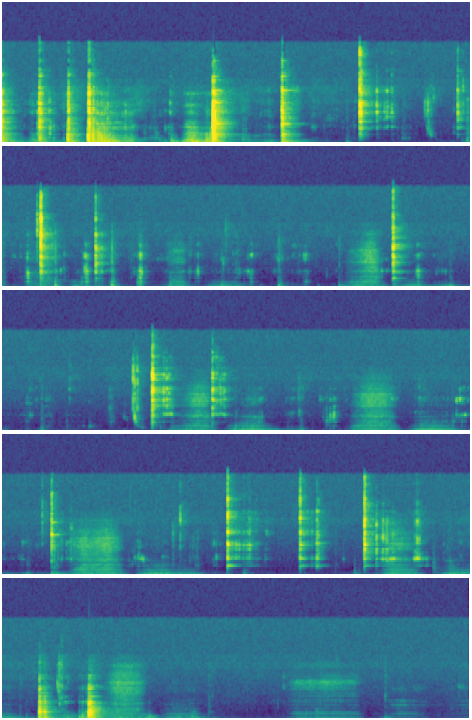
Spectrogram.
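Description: Close chewing of instant noodles and bacon in separate bouts with short pauses. Metal chopsticks click against a ceramic plate in a quick run in the first few seconds and again near the end.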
